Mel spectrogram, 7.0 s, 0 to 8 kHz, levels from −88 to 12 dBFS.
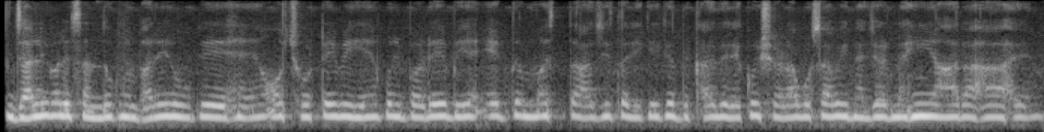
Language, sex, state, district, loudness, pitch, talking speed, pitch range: Hindi, female, Haryana, Charkhi Dadri, -14 LUFS, 240 Hz, 275 wpm, 235-250 Hz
